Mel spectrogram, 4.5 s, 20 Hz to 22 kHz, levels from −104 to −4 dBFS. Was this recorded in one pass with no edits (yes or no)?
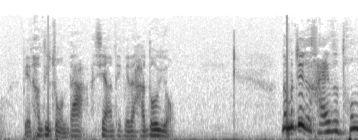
yes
